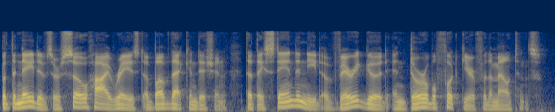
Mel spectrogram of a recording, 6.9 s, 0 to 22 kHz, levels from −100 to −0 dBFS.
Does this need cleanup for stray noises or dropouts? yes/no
no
